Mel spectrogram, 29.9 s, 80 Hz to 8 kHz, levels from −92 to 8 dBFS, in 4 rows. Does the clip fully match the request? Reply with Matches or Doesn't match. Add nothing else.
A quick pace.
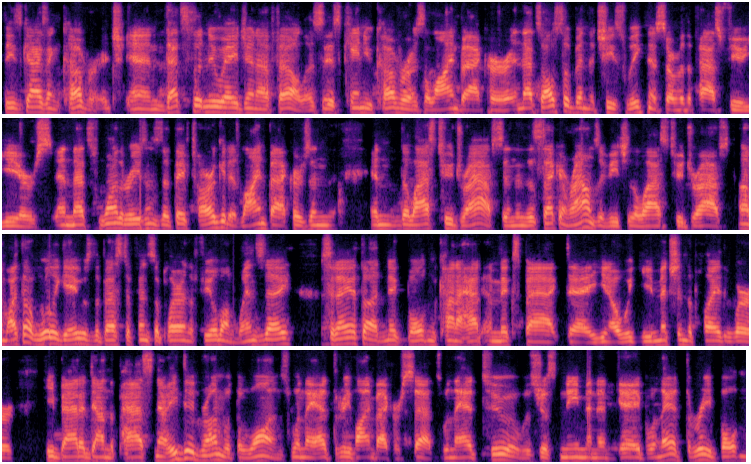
Matches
